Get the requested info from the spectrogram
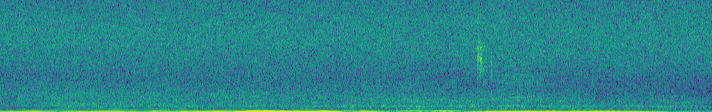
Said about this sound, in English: I'll just wait for the plane.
